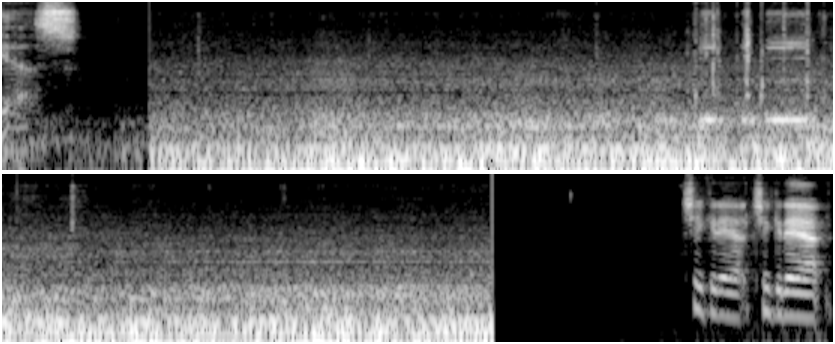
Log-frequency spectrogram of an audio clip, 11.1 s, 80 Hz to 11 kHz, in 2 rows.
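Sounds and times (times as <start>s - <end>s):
moving car rumble: 0.1s - 8.9s.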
